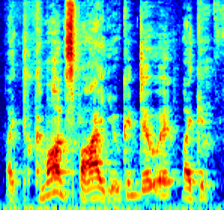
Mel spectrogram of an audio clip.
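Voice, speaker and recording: A man with a raspy voice chatting casually to viewers as a livestreaming day trader, emotive and talkative. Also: medium pitch, animated, fast talker. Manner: chatty, emotive, laughs often. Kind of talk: casual live stream commentary to viewers.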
